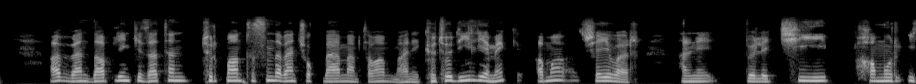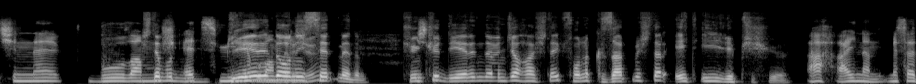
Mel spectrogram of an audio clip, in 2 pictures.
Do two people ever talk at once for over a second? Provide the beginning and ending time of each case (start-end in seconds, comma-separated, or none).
10.5-12.4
